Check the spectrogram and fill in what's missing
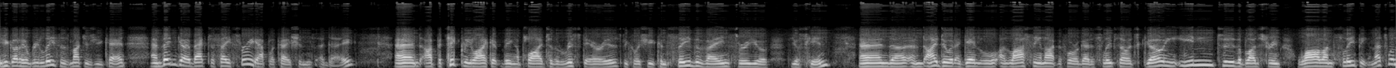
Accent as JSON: {"language": "English", "country": "Australia", "said": "I'm the Dr. Oz from Australia. I'm an Australian."}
